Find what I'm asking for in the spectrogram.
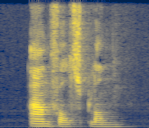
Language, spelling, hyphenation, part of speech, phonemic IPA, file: Dutch, aanvalsplan, aan‧vals‧plan, noun, /ˈaːn.vɑlsˌplɑn/, Nl-aanvalsplan.ogg
- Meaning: an attack plan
